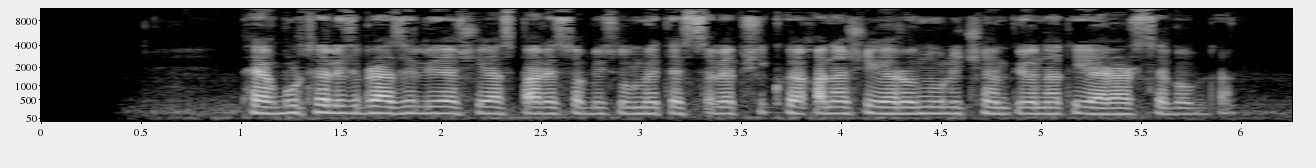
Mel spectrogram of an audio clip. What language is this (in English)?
Georgian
